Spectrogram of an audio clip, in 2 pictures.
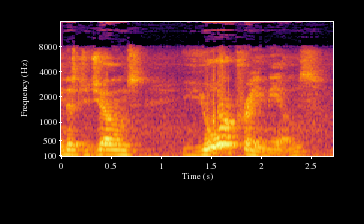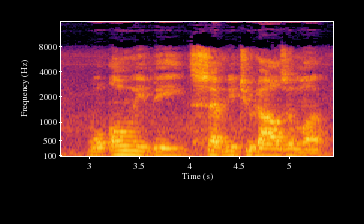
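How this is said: The word 'your' is stressed.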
